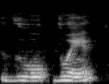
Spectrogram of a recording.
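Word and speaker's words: Dehaene: un neurocientífico muy reconocido el apellido se escribe de jaén pero se pronuncia un buen y ha hecho muchas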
